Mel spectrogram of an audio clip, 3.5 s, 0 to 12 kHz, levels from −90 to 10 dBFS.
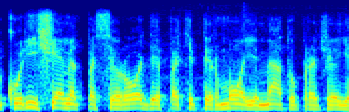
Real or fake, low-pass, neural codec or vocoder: real; 10.8 kHz; none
